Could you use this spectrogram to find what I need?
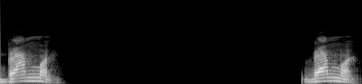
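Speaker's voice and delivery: ব্রাহ্মণ said "bram-mon"; doubled m. Shown as a demonstration. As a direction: hold the m in ব্রাহ্মণ, h silent. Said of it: "এতে ম দুইবার উচ্চারিত হয়".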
